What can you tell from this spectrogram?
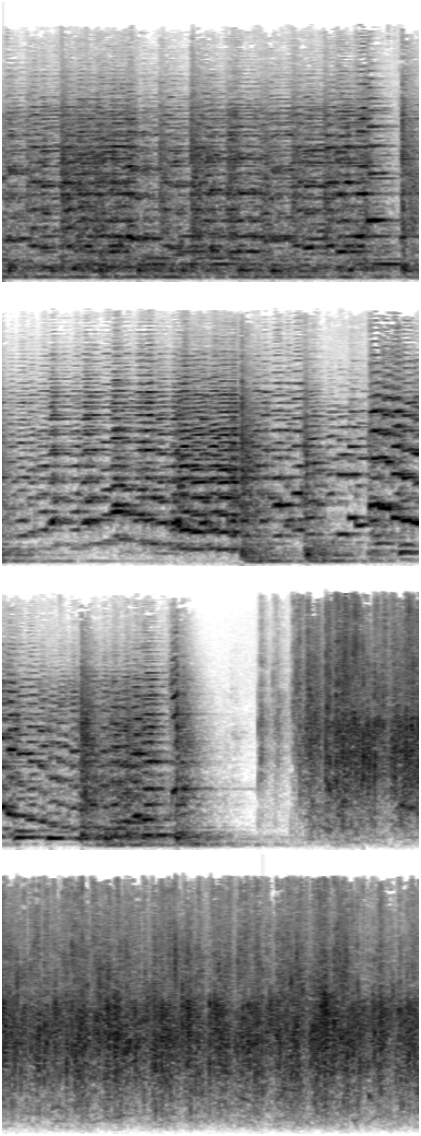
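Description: Acoustic folk ensemble of violin, clarinet, cello and accordion playing a tune that winds down and ends about ten seconds in. Audience applause follows, steady, to the end.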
